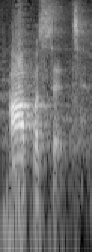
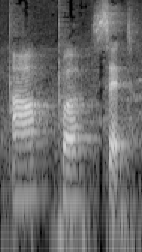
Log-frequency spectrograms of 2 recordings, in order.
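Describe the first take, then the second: First: Said in the usual way. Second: Opposite slowly, one syllable at a time; syllabicated. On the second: Shown as a demonstration. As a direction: say "Opposite" as "ah, puh, sit". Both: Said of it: "Let's try to syllabicate".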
